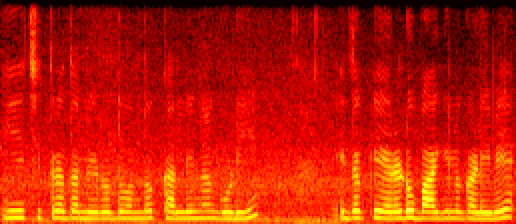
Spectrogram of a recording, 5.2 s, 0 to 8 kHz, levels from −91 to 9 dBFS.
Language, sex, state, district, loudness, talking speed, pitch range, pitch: Kannada, female, Karnataka, Dharwad, -17 LUFS, 105 wpm, 230-250 Hz, 240 Hz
